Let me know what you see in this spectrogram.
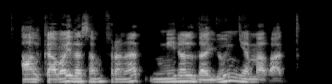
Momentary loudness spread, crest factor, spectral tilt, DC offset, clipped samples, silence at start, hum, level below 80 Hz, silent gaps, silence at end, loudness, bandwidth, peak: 6 LU; 18 dB; -5.5 dB/octave; under 0.1%; under 0.1%; 0.2 s; none; -56 dBFS; none; 0.5 s; -18 LUFS; 11 kHz; -2 dBFS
